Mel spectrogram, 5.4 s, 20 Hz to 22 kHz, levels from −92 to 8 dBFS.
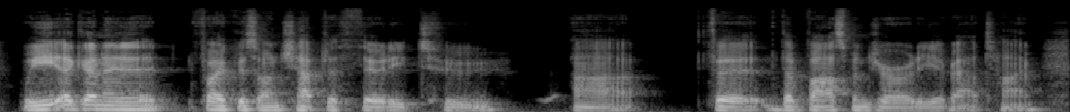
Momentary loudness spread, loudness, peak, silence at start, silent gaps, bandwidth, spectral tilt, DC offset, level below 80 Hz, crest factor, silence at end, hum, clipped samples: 16 LU; -26 LUFS; -6 dBFS; 0.1 s; none; 14.5 kHz; -6.5 dB/octave; under 0.1%; -54 dBFS; 20 dB; 0 s; none; under 0.1%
